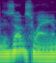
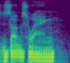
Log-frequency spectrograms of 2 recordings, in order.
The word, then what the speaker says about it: Zugzwang: Well, it's a German word, Zugzwang. Americans would say it like English, Zugzwang.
